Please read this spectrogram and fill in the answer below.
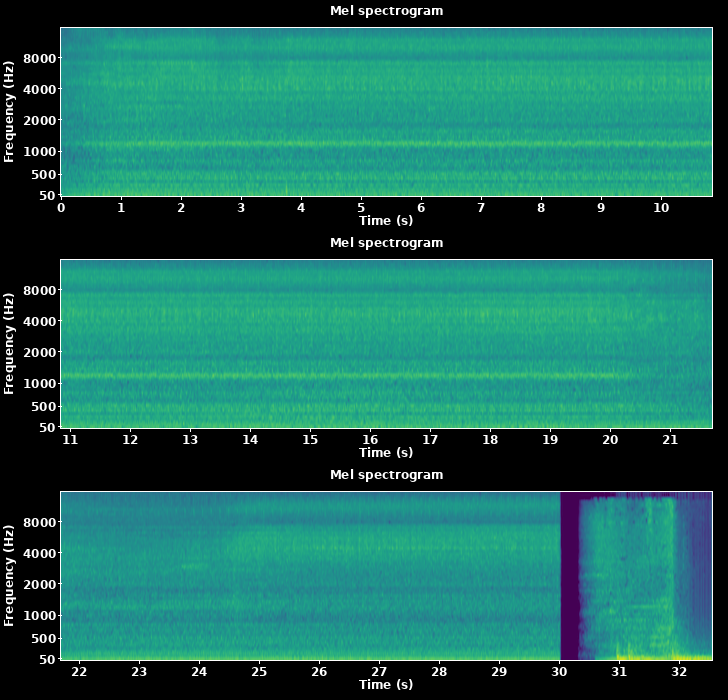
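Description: Volkswagen Beetle engine idling steadily, heard up close in the open engine bay by the alternator and belt. A thin steady whine sits over it and fades out about twenty seconds in.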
